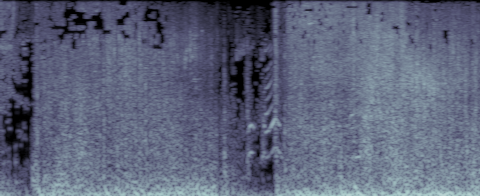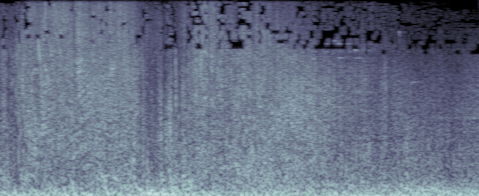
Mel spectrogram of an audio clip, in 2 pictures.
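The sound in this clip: A giant robot explodes in a video game trailer: a loud, dense, roaring boom that briefly dips and then swells into a sustained, heavy rumble lasting several seconds.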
